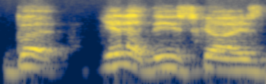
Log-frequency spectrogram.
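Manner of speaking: usual speaking voice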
